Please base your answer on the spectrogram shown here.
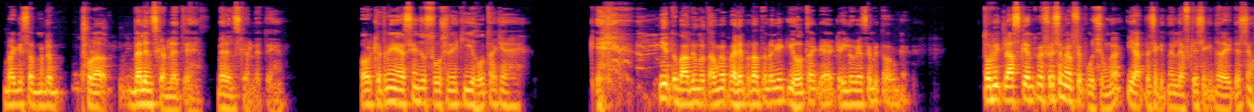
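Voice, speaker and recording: Fast-talking male lecturer, mellow low voice. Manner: conversational, asks the class questions. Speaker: teacher. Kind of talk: classroom lecture. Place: classroom.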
